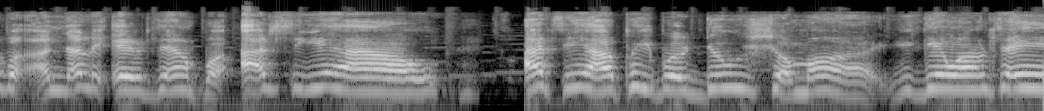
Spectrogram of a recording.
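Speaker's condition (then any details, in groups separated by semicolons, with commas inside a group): Cerebral palsy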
